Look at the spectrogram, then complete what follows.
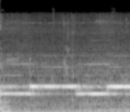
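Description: An ambulance siren wails in a steady two-tone pattern, alternating between a higher and a lower pitch, loud and continuous over faint traffic rumble, as an ambulance passes along a main road in a residential area, with no one talking.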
